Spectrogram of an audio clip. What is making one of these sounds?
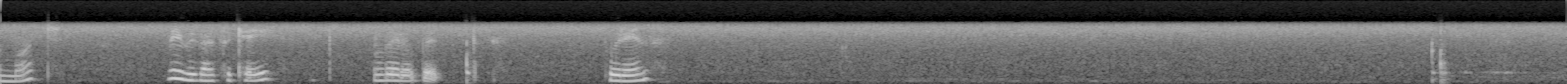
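A plastic spoon scrapes and taps against a plastic dish.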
